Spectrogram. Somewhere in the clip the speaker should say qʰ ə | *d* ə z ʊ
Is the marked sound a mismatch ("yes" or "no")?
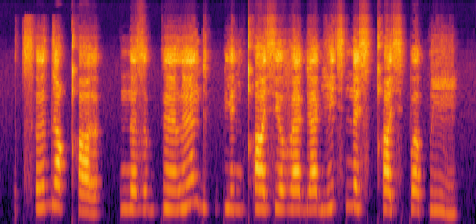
yes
